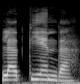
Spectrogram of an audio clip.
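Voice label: the store, Spanish, female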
